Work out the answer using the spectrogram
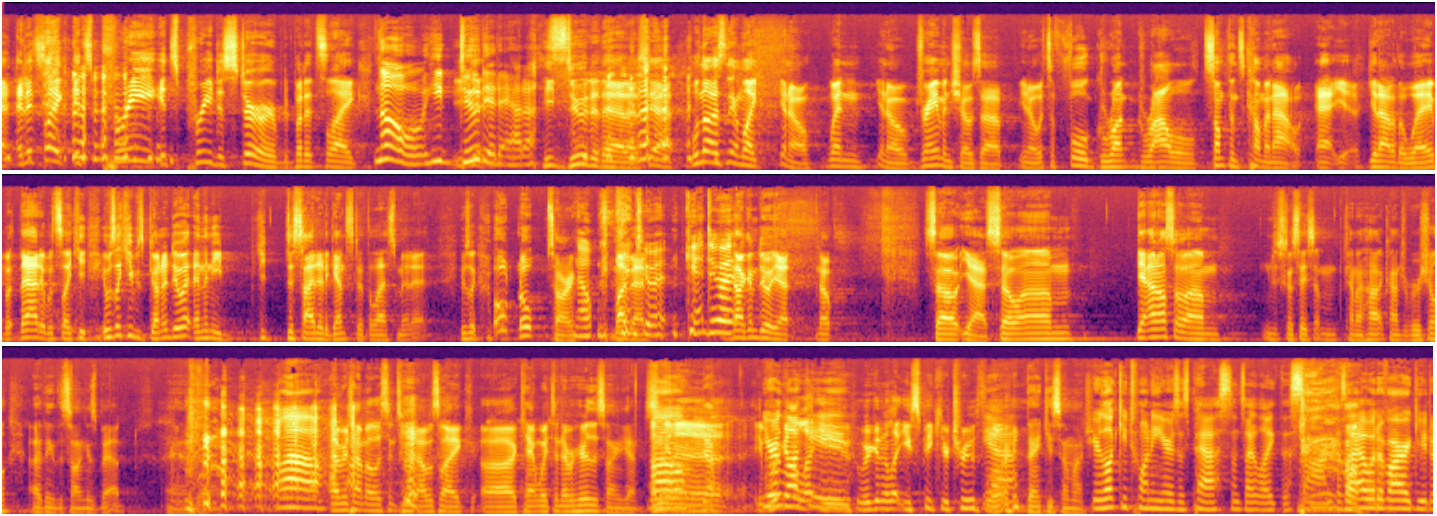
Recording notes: Recorded live at the 2018 Detroit Improv Festival.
